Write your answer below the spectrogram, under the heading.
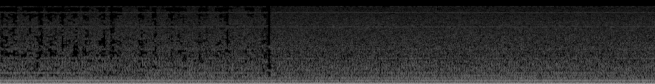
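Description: Steady hiss with a low electrical hum, with no live sound from the scene: the noise floor of a soundtrack-less film transfer.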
